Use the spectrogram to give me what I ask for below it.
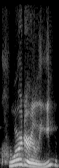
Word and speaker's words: quarterly: So quarterly quarterly, this T is going to become a flap T. So it sounds like an English um soft D sound. In your country it might sound like an R but in English it sounds like a soft D.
